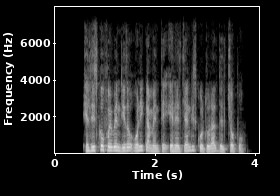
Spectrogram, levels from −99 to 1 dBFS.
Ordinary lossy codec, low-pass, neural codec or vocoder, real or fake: Opus, 64 kbps; 7.2 kHz; none; real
